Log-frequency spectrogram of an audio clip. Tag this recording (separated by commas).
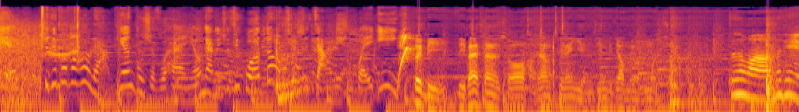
Music, Speech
